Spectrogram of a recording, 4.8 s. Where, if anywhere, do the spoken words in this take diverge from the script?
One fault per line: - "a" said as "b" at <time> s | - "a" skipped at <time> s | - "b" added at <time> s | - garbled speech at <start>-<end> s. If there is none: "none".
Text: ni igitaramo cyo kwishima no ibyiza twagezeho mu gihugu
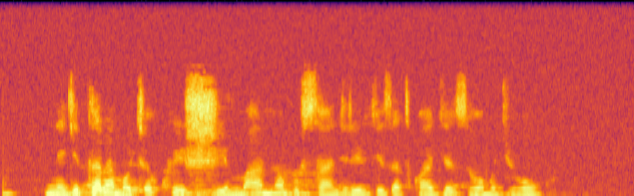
- "gusangira" added at 2.2 s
